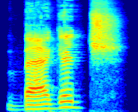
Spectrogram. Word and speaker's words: baggage: Look at the word baggage. How are double G and GE pronounced? I think double G, G, and G, J.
